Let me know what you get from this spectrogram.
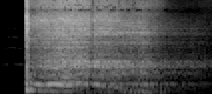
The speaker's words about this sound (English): Oh, dear. Was that the storm bag? That was a gasp.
